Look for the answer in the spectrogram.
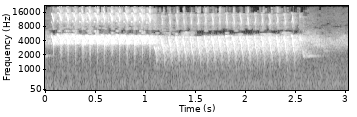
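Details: A pet canary singing with birds outside the window delivers a loud, very rapid, high pulsed trill that shifts to a slightly lower, slower rolling trill before stopping.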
